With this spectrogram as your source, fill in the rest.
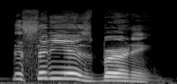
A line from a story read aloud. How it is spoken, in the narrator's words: screamed Acer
